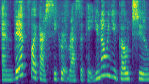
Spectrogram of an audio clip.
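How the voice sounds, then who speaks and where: A woman's voice, very clean recording, silent background. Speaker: paper crafter and stamp demonstrator. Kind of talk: live craft tutorial. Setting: livestream. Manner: quiet; casual, with fillers.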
